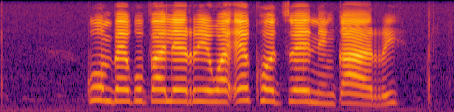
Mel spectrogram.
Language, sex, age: Tsonga, female, 23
